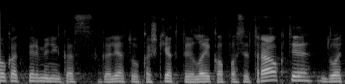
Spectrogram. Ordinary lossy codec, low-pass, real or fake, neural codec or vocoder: Opus, 32 kbps; 10.8 kHz; real; none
